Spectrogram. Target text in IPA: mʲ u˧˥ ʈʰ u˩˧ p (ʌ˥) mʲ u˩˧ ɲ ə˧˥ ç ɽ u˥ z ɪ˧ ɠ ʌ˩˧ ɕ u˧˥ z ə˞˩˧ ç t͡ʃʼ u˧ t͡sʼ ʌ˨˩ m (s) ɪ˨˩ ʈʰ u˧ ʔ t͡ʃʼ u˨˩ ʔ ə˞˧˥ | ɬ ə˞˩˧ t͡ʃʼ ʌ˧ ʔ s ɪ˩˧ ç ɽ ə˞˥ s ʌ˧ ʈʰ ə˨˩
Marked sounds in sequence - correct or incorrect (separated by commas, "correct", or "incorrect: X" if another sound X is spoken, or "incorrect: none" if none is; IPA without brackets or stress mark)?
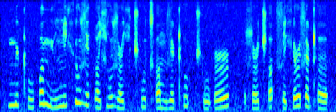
correct, incorrect: z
